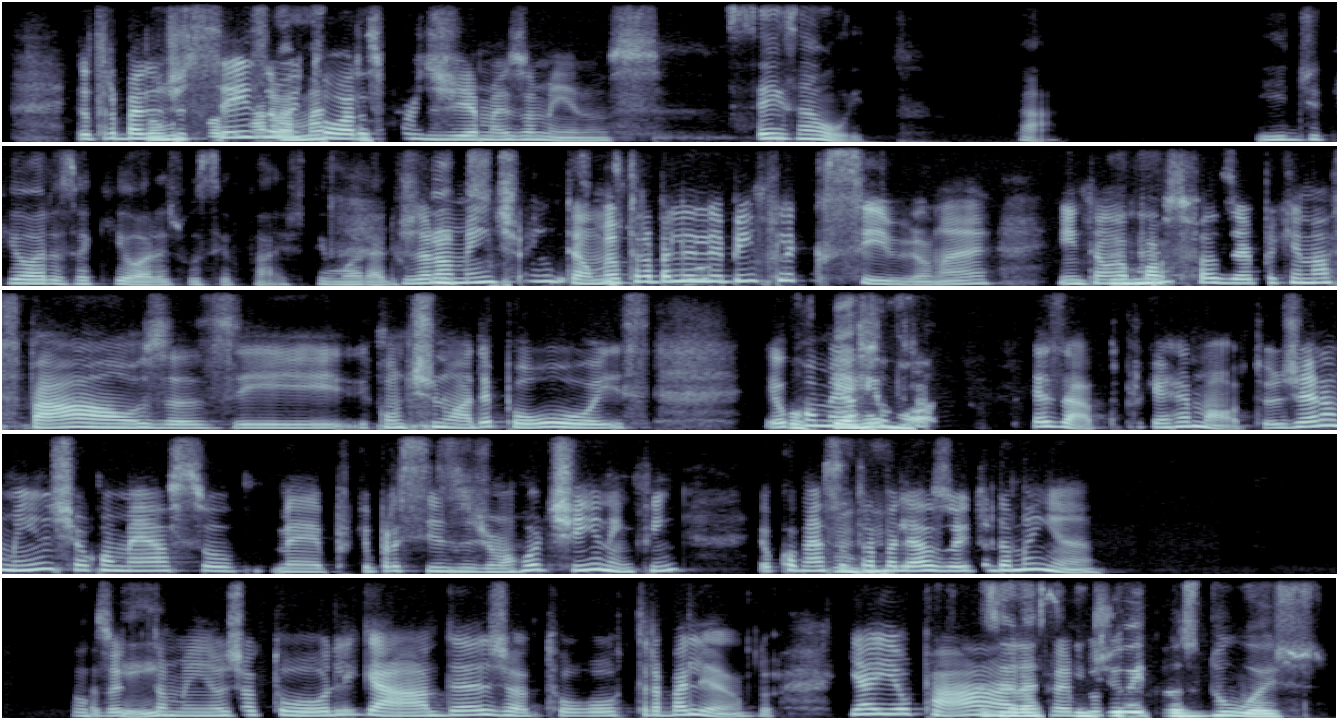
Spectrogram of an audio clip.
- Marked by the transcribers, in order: distorted speech; tapping; static; other background noise
- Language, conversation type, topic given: Portuguese, advice, Como posso incorporar o autocuidado sem sentir tanta culpa?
